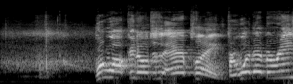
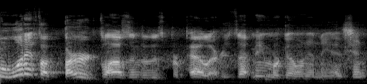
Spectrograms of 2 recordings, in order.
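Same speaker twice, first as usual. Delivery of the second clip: lower, softer worried inner voice; nervous friend's thoughts; 13 semitones lower, 6 dB quieter than usual. Retold or imitated. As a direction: voice his fear in a low murmur. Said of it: "He's thinking".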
